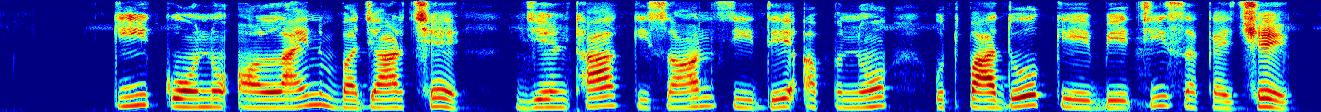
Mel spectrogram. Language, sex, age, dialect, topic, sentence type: Maithili, female, 56-60, Angika, agriculture, statement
